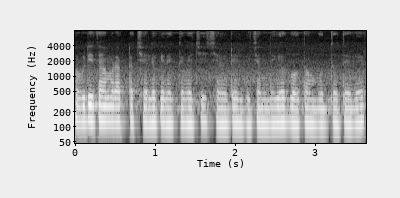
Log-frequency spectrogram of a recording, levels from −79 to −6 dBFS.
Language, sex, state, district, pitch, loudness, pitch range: Bengali, male, West Bengal, Purulia, 120 Hz, -18 LUFS, 115-125 Hz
